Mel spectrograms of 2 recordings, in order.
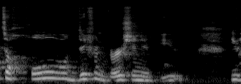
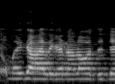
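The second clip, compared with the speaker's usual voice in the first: higher, louder mock panic; a raised, flustered retelling of panic; imitated freak-out; 5 semitones higher, 3 dB louder, much faster than usual. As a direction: act out someone panicking. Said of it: "they're freaking out and they're like".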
